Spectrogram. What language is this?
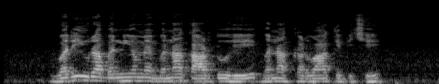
Gurgula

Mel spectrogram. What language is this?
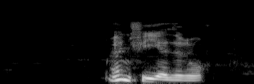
Kabyle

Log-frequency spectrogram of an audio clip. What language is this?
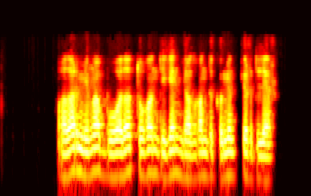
Tatar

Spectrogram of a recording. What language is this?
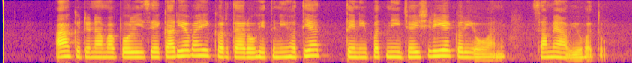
Gujarati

